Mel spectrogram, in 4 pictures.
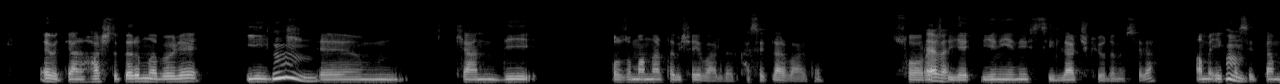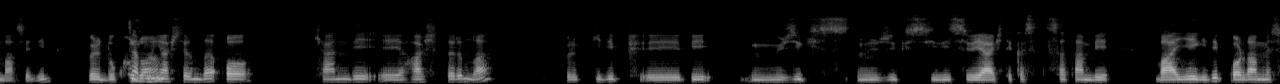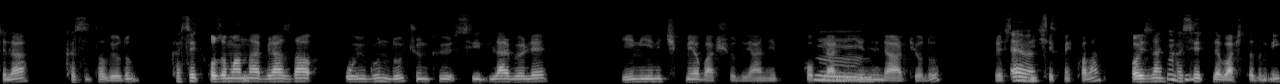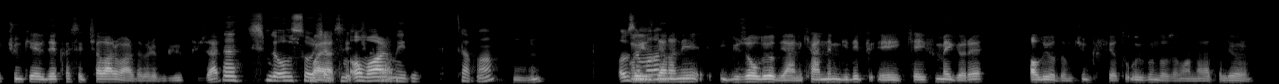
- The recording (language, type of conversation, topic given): Turkish, podcast, Müzikle ilk tanışman nasıl oldu?
- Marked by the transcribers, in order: other background noise; unintelligible speech; tapping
